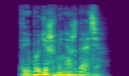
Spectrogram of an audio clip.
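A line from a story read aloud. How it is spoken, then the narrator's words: Intimate whisper. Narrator (Russian): шепнул я в приоткрытые алые губы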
